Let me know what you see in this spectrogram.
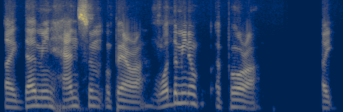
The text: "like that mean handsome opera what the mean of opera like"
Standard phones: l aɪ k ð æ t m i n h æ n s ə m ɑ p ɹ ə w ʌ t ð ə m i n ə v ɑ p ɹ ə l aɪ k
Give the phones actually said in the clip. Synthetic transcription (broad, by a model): l aɪ k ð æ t m i n h æ n s ə m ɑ p ɹ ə w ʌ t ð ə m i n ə p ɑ ɹ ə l aɪ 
